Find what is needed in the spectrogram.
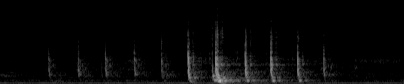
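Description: A rapid run of about a dozen knocks on wood, roughly four a second, like someone knocking at a door; one knock a little past halfway is louder than the rest.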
